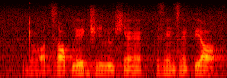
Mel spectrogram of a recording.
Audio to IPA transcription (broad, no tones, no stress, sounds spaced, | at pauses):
ɖʱ ɑ̰ d͡z ɑ b e d͡ʒ i l ʉ ɕ ɛ̃ | z ẽ d͡z ɛ̃ pʲ ɑ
